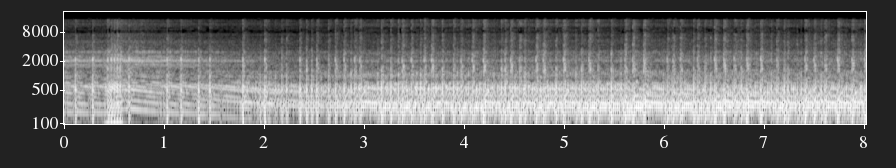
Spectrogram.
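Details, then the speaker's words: McCulloch Super Pro 125C chainsaw, first fire after cleaning, intake boot and new-old-stock muffler, after idle speed/mixture adjustment: sharp two-stroke buzz picks up and holds a steady, even high rev without stumbling; running cleanly. "So, all right. Hopefully, we'll be right back to pulling her over. That sounds a lot better."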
